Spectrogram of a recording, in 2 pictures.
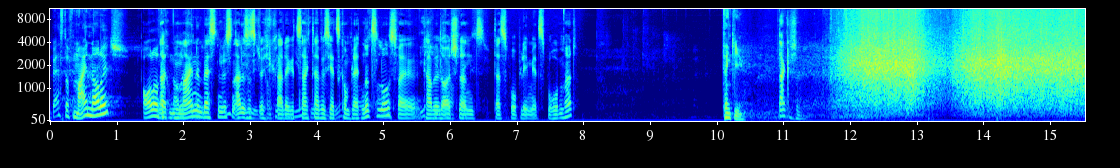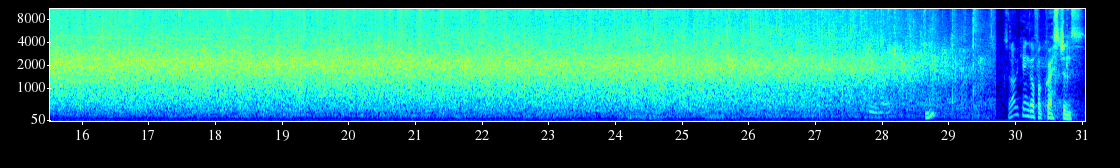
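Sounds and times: large audience applauding: 11.6s - 29.7s.

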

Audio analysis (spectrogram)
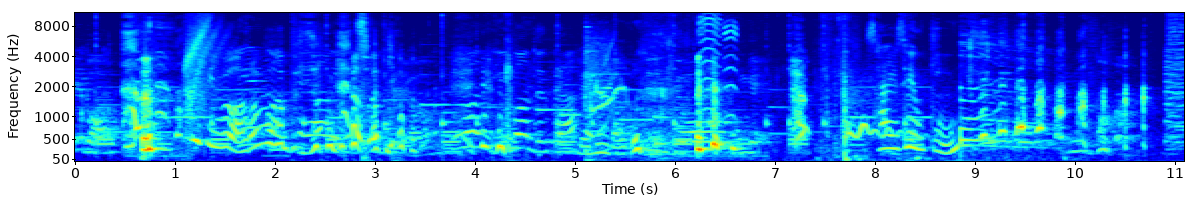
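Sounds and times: background music: 0.0s - 11.0s
person speaking: 2.0s - 7.4s.

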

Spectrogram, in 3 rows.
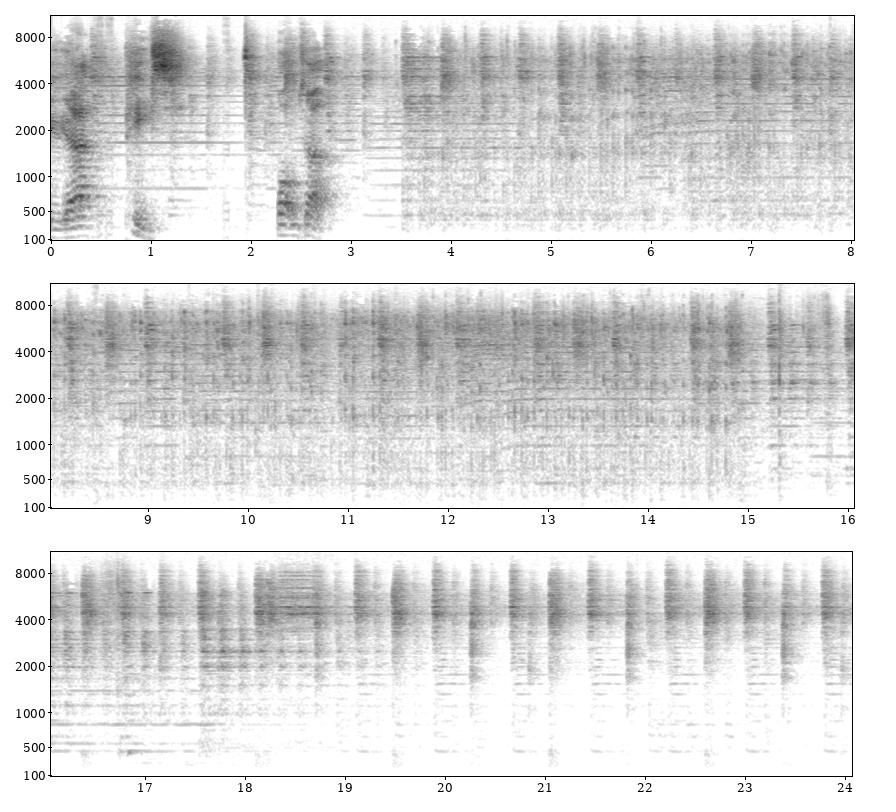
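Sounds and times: background music: 0.0s - 24.0s
water bubbling in a bong: 3.5s - 15.2s.

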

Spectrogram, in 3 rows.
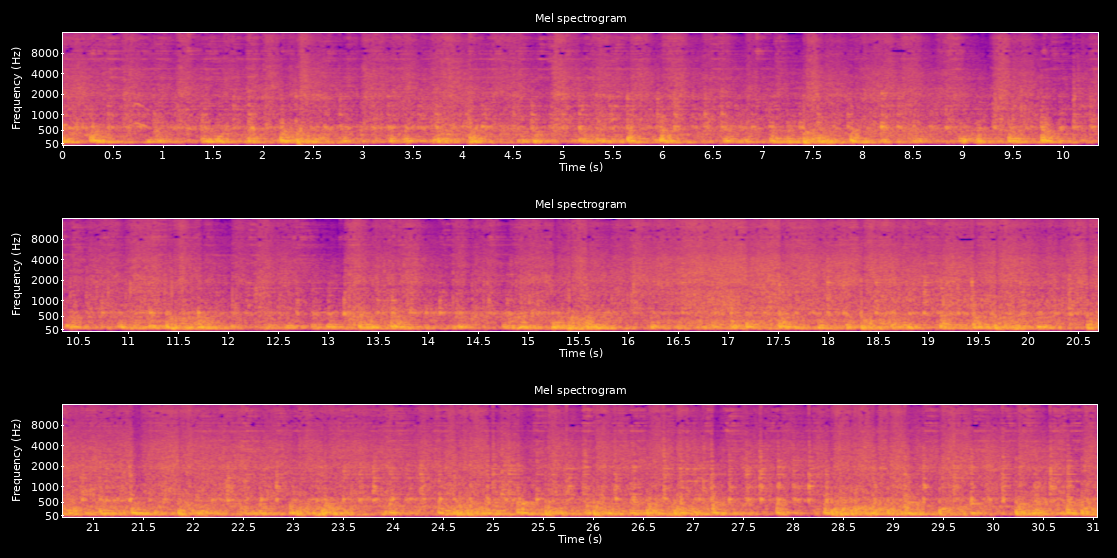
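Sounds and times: crowd noise: 0.0s - 7.4s, 11.0s - 31.0s
drums and percussion playing: 0.0s - 31.0s.

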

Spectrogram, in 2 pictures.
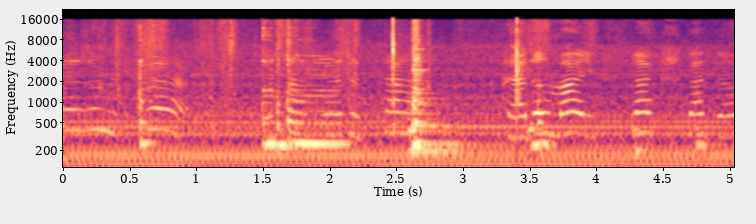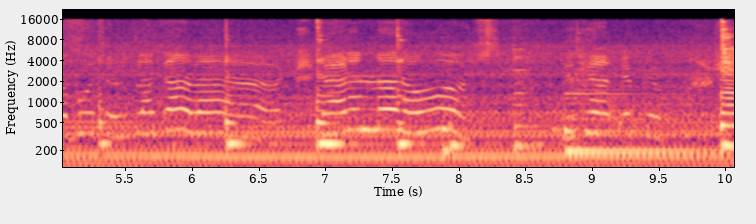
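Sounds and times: acoustic guitar strumming: 0.0s - 10.0s
child singing: 0.0s - 10.0s.

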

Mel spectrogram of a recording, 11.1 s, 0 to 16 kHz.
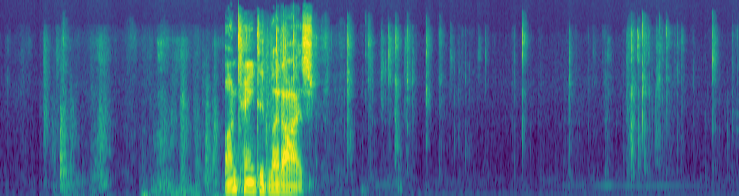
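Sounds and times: small objects clicking: 4.7s - 11.0s.

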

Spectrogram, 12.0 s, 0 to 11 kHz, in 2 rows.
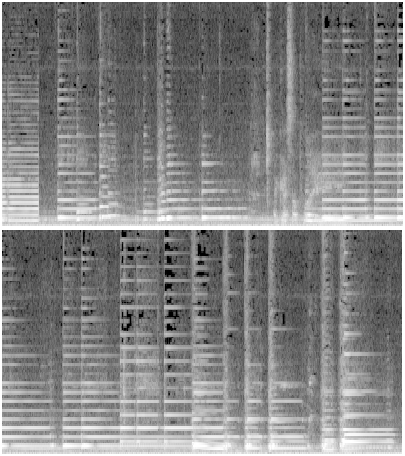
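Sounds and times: mandolin strummed chords: 0.0s - 12.0s.

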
